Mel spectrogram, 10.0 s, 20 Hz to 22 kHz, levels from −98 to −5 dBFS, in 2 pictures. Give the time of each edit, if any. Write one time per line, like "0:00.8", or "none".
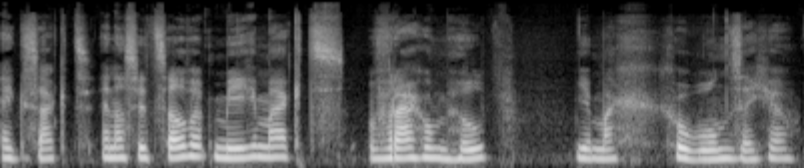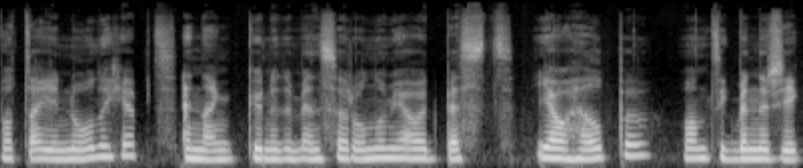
0:02.2
0:08.3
